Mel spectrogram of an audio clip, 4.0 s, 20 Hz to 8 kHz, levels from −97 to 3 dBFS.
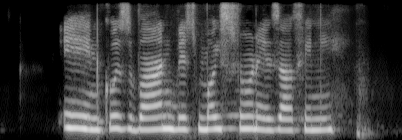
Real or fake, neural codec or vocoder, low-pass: fake; codec, 16 kHz, 2 kbps, X-Codec, HuBERT features, trained on balanced general audio; 7.2 kHz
